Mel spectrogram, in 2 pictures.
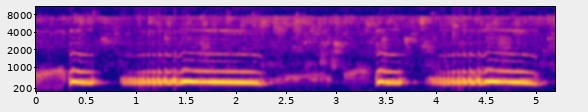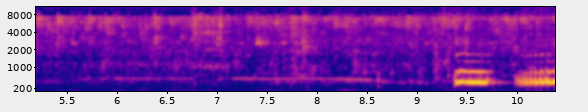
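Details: Barbary dove of the pelung type cooing: three drawn-out phrases, each a short note, a rolled burr, then a long steady tone, with a quiet pause and a faint thin tone between them.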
